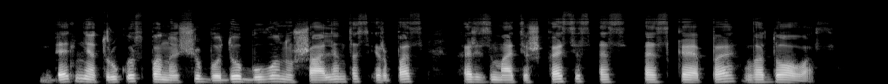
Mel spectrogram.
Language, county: Lithuanian, Vilnius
